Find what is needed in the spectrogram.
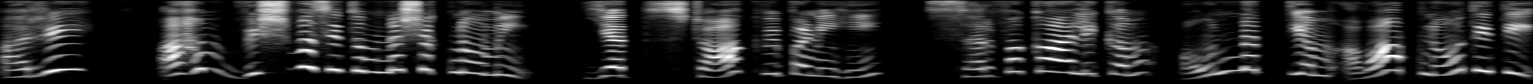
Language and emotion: Sanskrit, surprised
